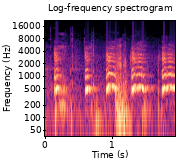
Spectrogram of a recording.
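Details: Six-week-old Great Dane puppies during their first bath, which they hated; five high, strongly harmonic whining cries in quick succession, each steady in pitch and slightly falling at the end, separated by short gaps, in a small indoor room.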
